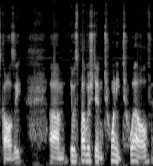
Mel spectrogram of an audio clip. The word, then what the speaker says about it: Scalzi: We're going to be discussing Redshirts, which was written by John Scalzi, whatever those pronunciations they tried last time, but it's Scalzi.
